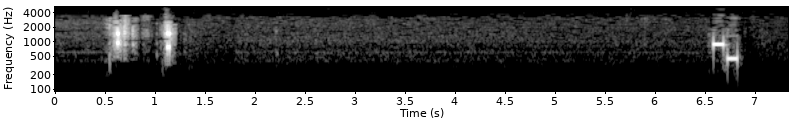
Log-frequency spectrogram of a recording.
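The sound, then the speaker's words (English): Three short telephone keypad tones dialing #6 to come off mute on a phone line: two quick beeps close together near the start, then a long pause before a final slightly longer tone near the end, with faint line hiss between. “And this is just a reminder, if you're on the phones and you have a final comment or question, please take yourself off of mute by hitting #6, identify yourself and organization, and then ask your question.”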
